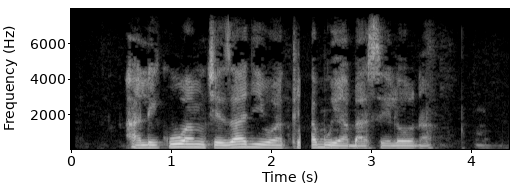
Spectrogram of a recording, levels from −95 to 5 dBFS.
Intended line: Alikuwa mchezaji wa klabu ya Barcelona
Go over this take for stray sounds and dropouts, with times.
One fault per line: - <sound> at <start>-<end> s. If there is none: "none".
- dropout at 2.3-2.4 s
